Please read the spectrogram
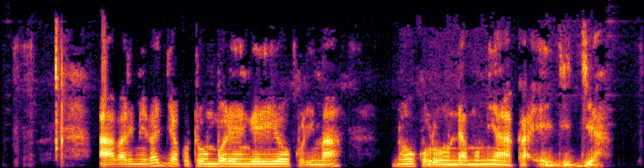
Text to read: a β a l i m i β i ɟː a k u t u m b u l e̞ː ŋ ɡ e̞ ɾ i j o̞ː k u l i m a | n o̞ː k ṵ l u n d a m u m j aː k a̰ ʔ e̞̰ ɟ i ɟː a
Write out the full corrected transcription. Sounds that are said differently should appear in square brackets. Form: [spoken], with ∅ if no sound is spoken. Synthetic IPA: a β a l i m i β [a] ɟː a k u t [uː] m b u l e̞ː ŋ ɡ e̞ ɾ i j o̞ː k u l i m a | n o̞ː k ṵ l [uː] n d a m u m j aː k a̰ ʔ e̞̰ ɟ i ɟː a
